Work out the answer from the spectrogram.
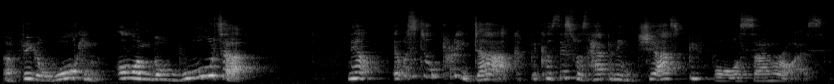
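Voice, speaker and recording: A woman with an Australian accent presenting a children's church lesson, telling a Bible story in an animated, expressive way. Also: on the high side, unhurried. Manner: animated, expressive, speaks to her dog. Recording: roomy, from a distance.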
